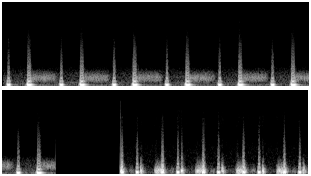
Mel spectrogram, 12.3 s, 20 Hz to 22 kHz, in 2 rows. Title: 5 abnormal diastolic heart sounds #anatomy #nurse #doctor #diastology #cardiol #heartrhythm#gk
